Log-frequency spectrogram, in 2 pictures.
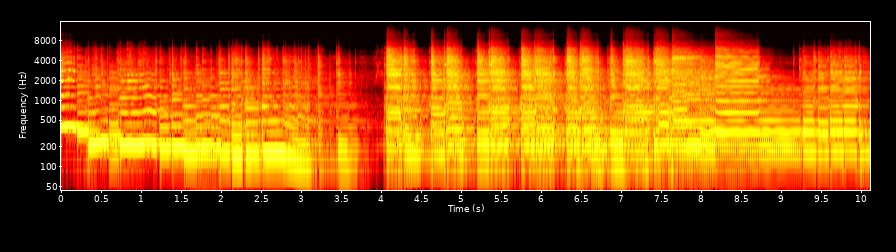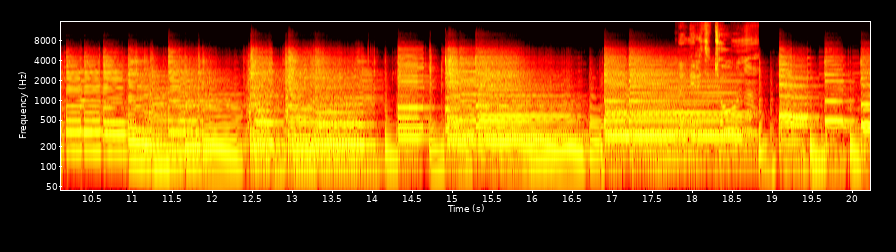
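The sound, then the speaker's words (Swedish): Overdriven electric guitar played loud through an overdrive or boost pedal, thick distorted chords and sustained notes ringing out, with a brief gap a few seconds in before the riffing resumes. “lite, om du hade liksom dragit ner overdriven eller boosten lite grann.”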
